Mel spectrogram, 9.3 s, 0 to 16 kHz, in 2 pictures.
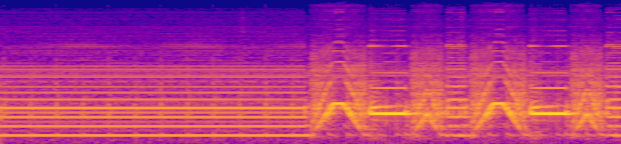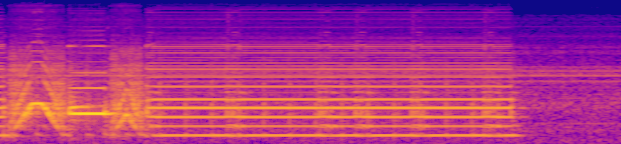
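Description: Two 3D-printer stepper motors, driven by a RAMPS 1.4 board and using a computer power supply as a sounding board, playing music as buzzy pitched notes. A held two-note chord gives way to a run of quick pitch sweeps up and down, then another held chord that cuts off suddenly near the end.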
